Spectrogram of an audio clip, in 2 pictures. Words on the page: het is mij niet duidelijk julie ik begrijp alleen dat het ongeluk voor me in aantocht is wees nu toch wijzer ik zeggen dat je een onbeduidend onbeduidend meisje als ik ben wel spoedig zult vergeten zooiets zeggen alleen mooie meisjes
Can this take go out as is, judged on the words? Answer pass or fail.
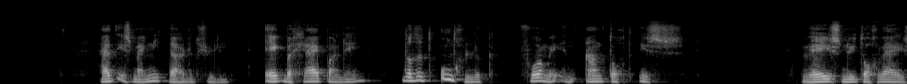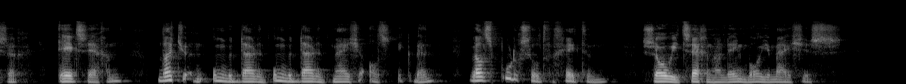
pass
